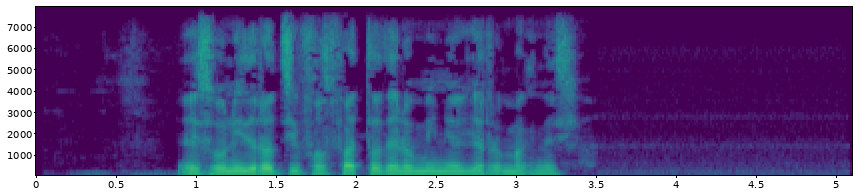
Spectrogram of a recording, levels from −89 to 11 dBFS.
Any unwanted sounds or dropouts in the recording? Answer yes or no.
no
